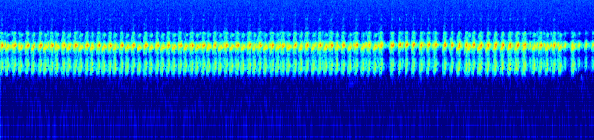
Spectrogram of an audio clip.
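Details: Several tree frogs call from a forest pond by night in mid-April, north-east Italy, making an unbroken stream of fast, rattling croaks that overlap into a steady pulsing drone with a few short lulls.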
